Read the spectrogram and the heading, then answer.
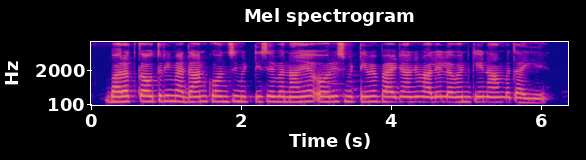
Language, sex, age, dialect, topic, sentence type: Hindi, female, 46-50, Hindustani Malvi Khadi Boli, agriculture, question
